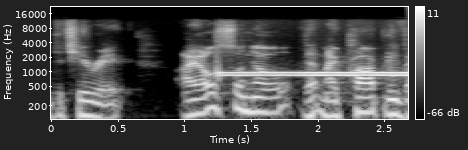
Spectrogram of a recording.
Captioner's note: timer beeping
